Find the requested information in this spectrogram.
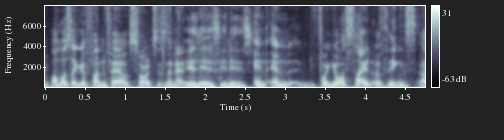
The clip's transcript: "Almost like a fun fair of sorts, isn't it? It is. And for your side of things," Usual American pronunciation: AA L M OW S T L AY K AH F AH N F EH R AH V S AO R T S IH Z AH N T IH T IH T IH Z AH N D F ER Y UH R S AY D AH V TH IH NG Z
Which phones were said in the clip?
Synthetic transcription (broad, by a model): AA L M OW S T L AY K AH F AH N F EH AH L S AO R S IH Z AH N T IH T IH T IH Z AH N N F ER Y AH R S AY D AH V TH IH NG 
